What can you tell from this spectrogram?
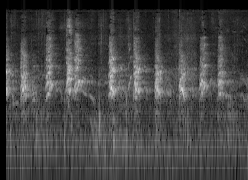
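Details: French Bulldog puppy giving a run of short, sharp, high yips and barks, about ten in five seconds, with faint background noise.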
